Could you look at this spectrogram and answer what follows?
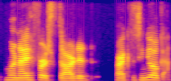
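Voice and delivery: ordinary delivery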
